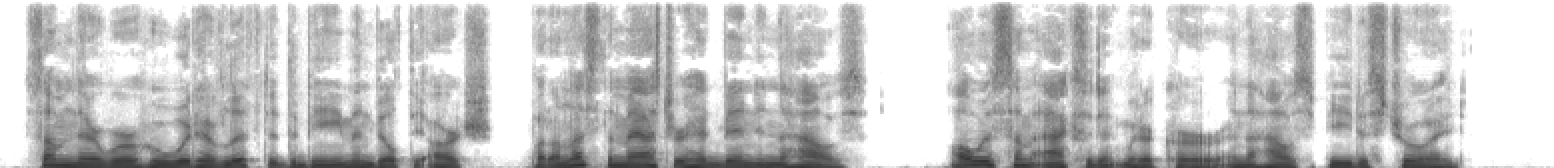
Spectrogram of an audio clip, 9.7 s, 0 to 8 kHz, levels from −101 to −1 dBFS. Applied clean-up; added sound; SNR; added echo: neural mask model Resemble Enhance denoiser.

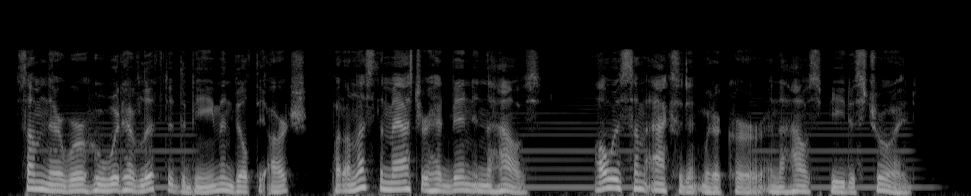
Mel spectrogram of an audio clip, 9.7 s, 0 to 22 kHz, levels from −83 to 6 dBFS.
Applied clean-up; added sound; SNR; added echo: none; Bowed string instrument; 18 dB; none.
